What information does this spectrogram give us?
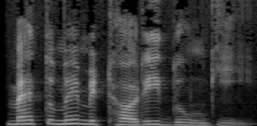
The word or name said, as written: मिठौरी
